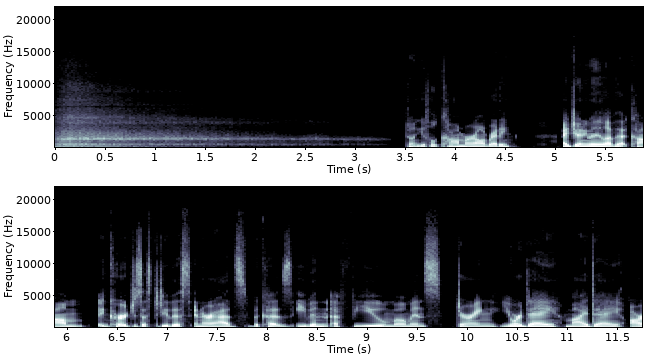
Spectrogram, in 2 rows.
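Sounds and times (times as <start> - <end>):
slow breath out through the mouth during a calming breathing exercise: 0.0 - 3.4
speech: 3.5 - 11.7.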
